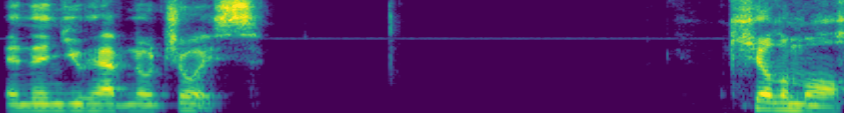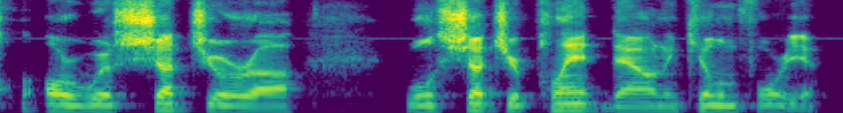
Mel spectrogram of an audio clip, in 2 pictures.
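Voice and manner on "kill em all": ordinary talk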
